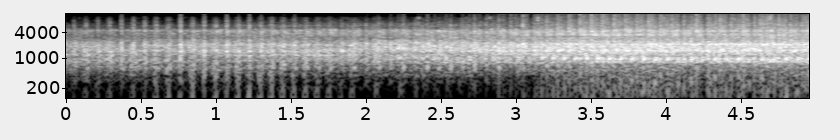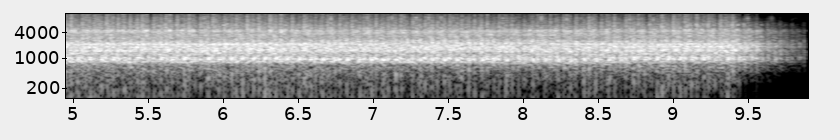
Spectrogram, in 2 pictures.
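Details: BMW F 650 single, warm, sold as having rod knock, idling outside: steady fairly even clatter around three per second over exhaust; knock heard plus timing chain noise, owner suspects nicked crankshaft, cause unclear.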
